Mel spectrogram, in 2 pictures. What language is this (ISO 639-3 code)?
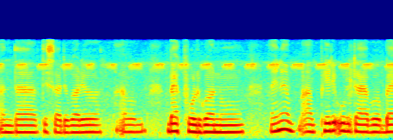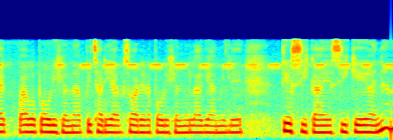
nep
